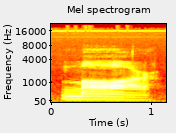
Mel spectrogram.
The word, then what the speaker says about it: Maher: in the united states mar as though it were m-a-r the the name now that is spelled m-a-h-e-r or m-e-a-g-h-e-r maher this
